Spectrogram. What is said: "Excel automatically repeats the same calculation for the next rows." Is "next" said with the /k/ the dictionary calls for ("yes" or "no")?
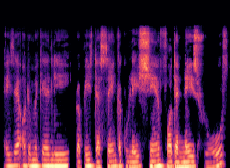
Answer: no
